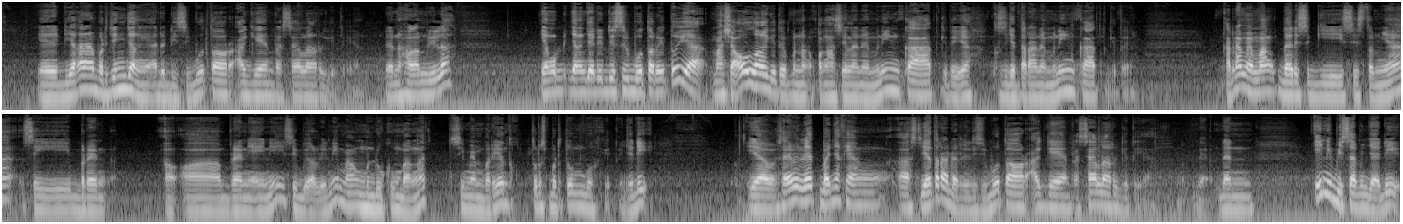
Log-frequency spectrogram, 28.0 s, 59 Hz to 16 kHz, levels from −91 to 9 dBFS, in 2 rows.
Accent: native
